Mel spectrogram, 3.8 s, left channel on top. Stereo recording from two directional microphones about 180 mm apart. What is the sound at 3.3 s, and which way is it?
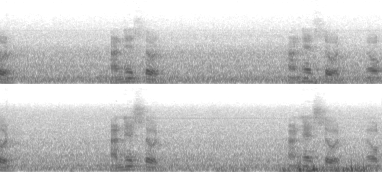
Speech, 15° right (ahead or behind).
